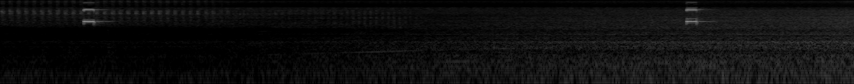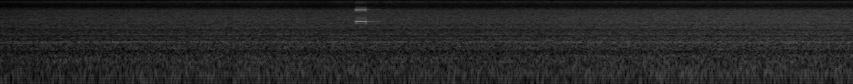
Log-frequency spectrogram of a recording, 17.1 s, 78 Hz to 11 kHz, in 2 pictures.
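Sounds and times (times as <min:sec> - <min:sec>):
fan rushing air and whine: 0:00.0 - 0:17.0
air purifier beeping: 0:00.8 - 0:01.2, 0:04.3 - 0:17.0.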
